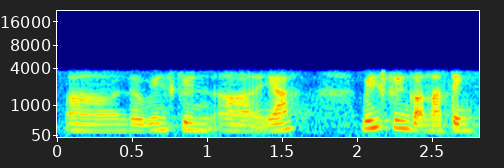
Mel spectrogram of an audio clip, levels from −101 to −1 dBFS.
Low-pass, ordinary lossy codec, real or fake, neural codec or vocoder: 3.6 kHz; Opus, 16 kbps; real; none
